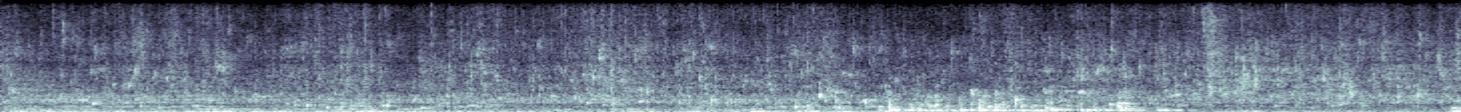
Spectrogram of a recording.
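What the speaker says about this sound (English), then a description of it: "Let's get the water emptied out so it's fully heated." Water drains steadily out of a bathroom sink after a head shave, a continuous gurgling rush at close range with no speech, holding a fairly even level throughout.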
